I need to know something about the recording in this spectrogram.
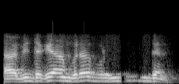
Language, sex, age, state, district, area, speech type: Bodo, male, 60+, Assam, Chirang, rural, conversation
